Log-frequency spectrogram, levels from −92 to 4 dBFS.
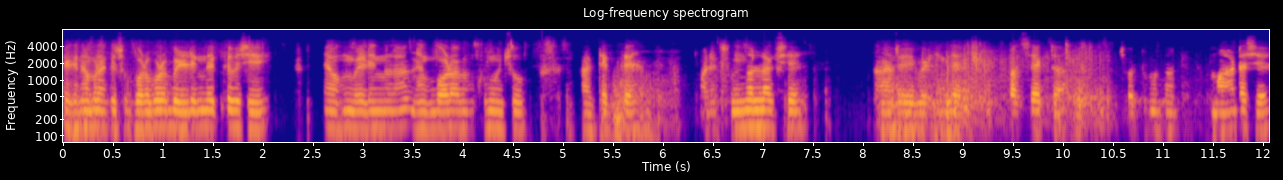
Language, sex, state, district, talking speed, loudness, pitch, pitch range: Bengali, male, West Bengal, Jalpaiguri, 165 wpm, -20 LUFS, 140 Hz, 135-145 Hz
